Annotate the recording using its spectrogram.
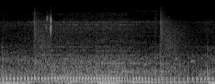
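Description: Honda NX650 Dominator's single-cylinder four-stroke engine running steadily as the motorcycle rides along.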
